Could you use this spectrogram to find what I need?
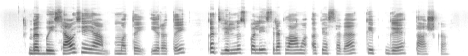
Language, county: Lithuanian, Kaunas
